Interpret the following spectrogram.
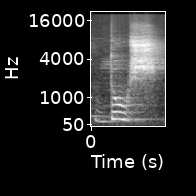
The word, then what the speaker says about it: douche: Now, the next is CH. The pronunciation of the combination CH in English is ch. But in French it's sh. So together it becomes douche.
